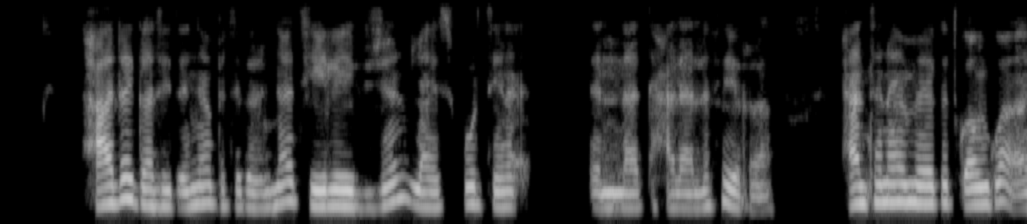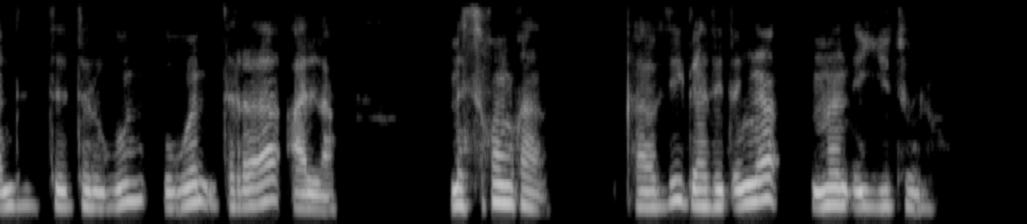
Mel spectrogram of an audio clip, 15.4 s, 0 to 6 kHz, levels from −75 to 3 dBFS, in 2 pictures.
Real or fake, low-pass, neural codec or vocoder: fake; 5.4 kHz; codec, 16 kHz, 4 kbps, FreqCodec, larger model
